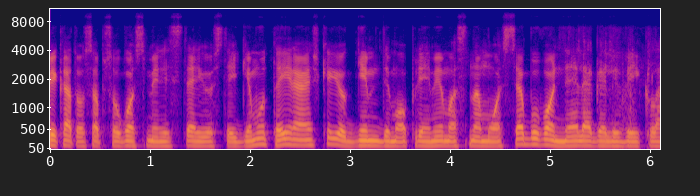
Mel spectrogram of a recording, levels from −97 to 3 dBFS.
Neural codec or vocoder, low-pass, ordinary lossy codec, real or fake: none; 7.2 kHz; Opus, 32 kbps; real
